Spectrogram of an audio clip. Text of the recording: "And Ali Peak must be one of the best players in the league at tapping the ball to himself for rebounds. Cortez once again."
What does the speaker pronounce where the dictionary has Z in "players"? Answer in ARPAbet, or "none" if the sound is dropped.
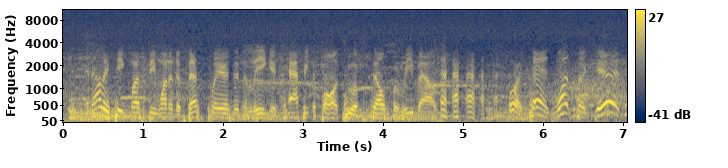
Z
